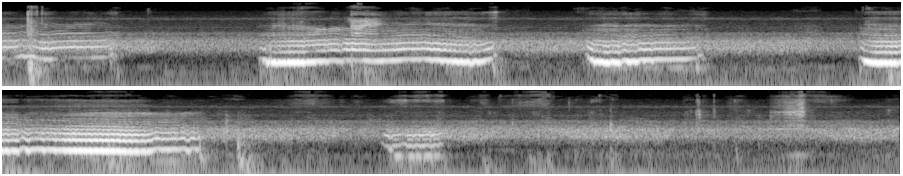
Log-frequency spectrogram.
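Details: Mother cat gently caring for her newborn kitten, cleaning and warming it; a few drawn-out, wavering harmonic meows about a second long, separated by short pauses, then a couple of brief, softer calls over a quiet background.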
